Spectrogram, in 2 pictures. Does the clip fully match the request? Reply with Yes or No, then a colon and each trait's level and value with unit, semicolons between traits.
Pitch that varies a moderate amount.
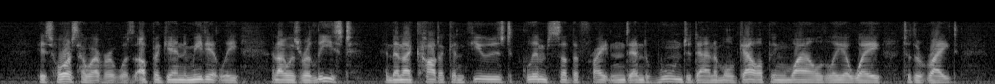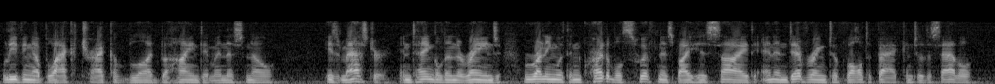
No: narrow, 1.8 semitones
